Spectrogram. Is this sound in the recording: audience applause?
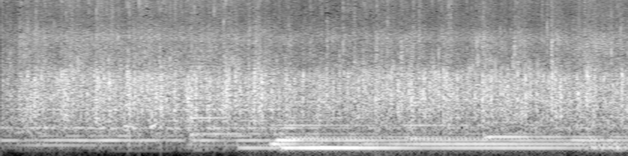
yes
